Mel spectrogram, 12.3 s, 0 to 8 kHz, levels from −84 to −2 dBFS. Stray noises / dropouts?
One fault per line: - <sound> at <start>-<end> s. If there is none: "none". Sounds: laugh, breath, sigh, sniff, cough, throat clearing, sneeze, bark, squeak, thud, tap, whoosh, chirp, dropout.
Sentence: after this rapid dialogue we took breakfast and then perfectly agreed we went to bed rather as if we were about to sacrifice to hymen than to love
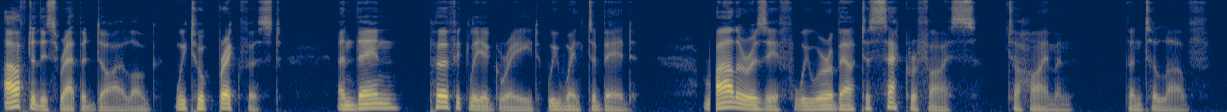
- dropout at 7.1-7.2 s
